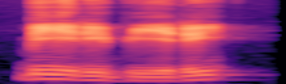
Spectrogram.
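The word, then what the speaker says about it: ビリ: Being anomtopia, well, it should be accented on the first syllable and it is in this case. There are some exceptions, but that usually is the rule. Biri, we could add the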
